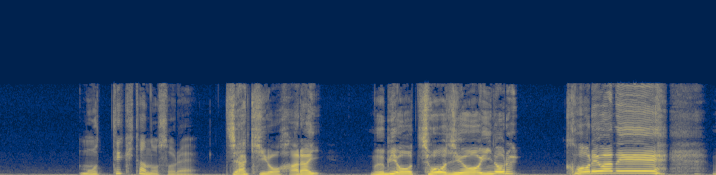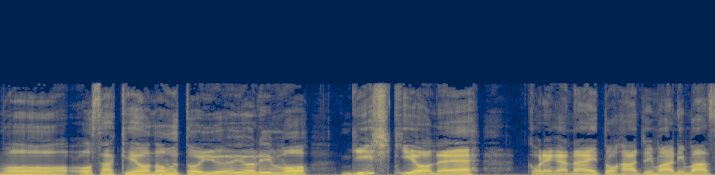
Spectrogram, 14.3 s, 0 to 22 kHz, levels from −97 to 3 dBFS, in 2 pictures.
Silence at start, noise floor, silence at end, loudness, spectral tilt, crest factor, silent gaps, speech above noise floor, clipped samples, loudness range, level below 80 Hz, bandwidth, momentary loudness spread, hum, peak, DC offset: 0.8 s; -41 dBFS; 0 s; -14 LUFS; -5.5 dB/octave; 14 dB; none; 28 dB; under 0.1%; 4 LU; -40 dBFS; 11.5 kHz; 12 LU; none; 0 dBFS; under 0.1%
